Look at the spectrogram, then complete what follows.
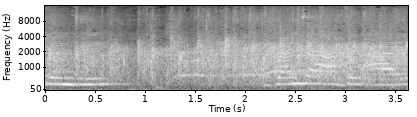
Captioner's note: applause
